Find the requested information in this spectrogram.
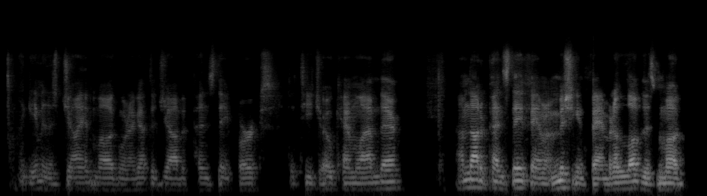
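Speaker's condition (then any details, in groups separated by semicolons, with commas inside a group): No condition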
